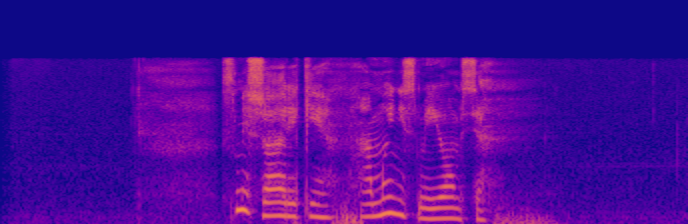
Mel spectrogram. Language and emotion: Russian, sad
